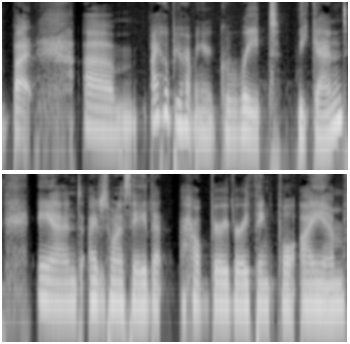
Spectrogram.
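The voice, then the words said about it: Slightly strained, fading voice. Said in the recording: “My voice is going a little bit because we had so much fun”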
